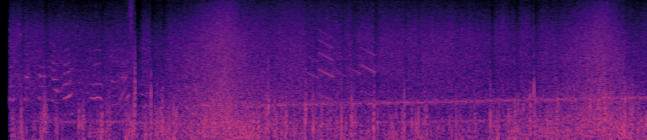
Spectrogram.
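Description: Wind blows across the microphone in gusts.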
